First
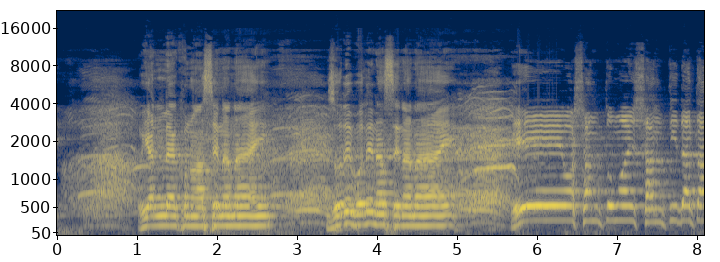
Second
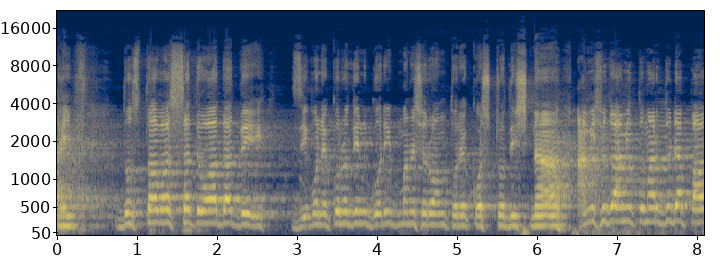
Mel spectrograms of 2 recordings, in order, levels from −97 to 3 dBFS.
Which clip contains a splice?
second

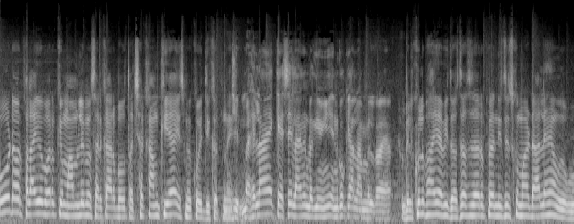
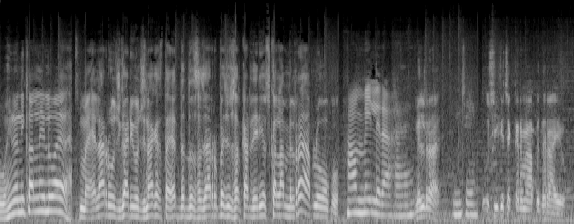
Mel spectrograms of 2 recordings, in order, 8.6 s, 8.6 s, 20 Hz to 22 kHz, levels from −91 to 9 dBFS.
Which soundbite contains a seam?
second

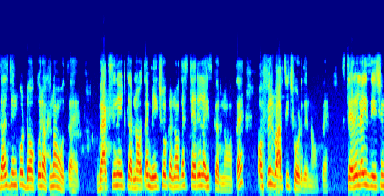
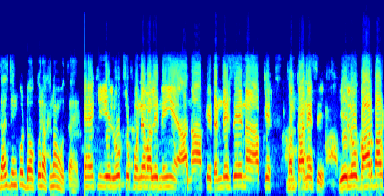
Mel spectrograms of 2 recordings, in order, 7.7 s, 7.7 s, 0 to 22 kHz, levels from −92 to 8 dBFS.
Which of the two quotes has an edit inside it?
second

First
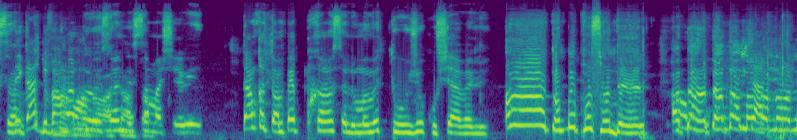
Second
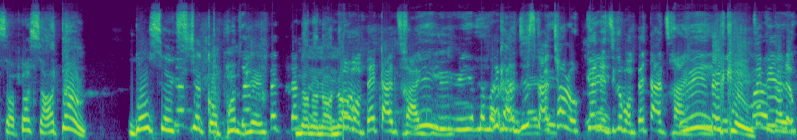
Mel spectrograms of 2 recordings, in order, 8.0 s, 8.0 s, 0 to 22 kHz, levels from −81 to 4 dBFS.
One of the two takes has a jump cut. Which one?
second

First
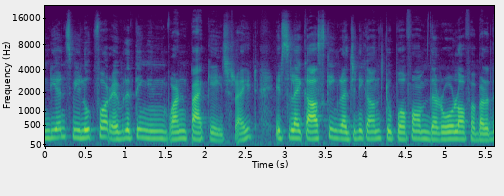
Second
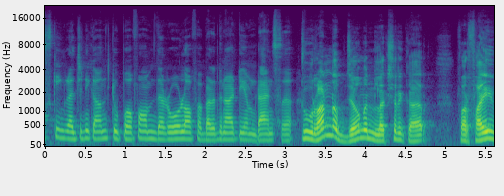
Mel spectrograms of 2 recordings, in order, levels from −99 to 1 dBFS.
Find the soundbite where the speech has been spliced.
second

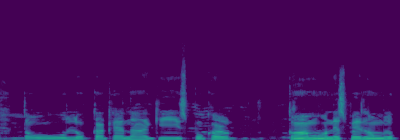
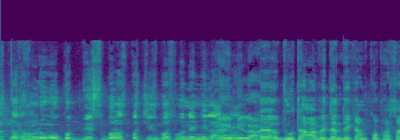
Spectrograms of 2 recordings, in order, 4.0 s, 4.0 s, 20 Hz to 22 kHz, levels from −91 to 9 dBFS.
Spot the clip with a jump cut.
second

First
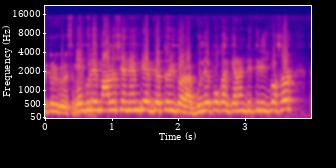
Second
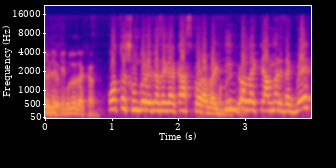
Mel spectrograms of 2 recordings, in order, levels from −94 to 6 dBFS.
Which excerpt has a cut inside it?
second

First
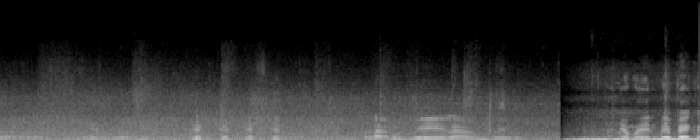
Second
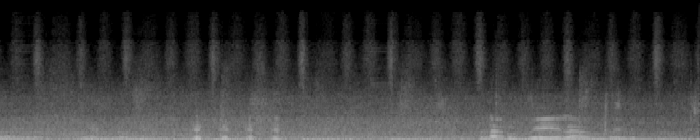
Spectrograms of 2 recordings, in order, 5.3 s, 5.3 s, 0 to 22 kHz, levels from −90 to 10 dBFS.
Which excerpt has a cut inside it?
first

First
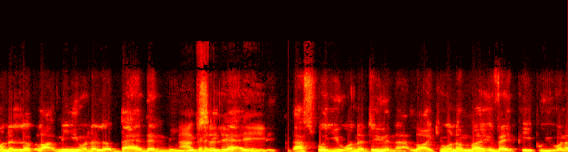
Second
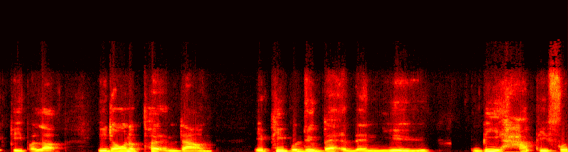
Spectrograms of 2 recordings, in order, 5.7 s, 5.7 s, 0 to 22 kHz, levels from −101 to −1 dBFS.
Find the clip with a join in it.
first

